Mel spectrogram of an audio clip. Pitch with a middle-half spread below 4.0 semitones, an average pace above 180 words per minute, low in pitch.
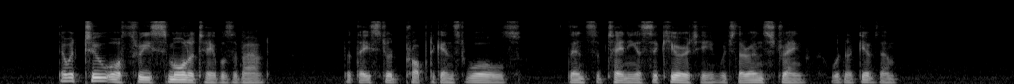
No: average, 3.3 semitones; average, 155 wpm; very low, 95 Hz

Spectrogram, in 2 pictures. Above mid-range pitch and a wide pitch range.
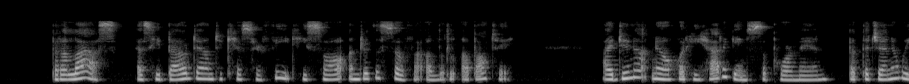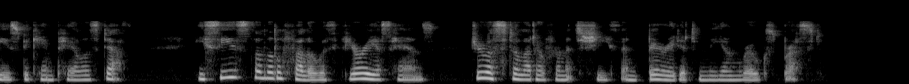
No: high, 230 Hz; average, 2.9 semitones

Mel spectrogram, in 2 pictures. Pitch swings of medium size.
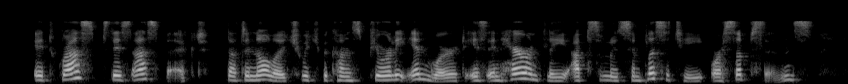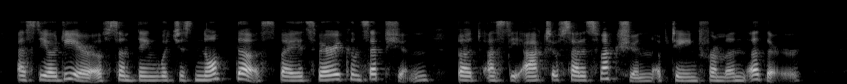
Yes: average, 3.9 semitones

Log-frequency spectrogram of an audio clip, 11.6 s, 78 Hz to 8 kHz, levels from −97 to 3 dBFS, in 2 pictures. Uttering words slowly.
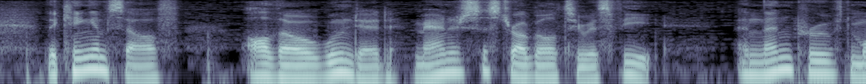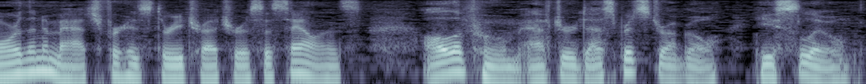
No: average, 165 wpm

